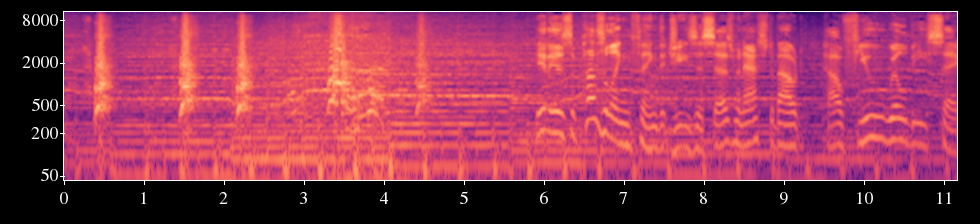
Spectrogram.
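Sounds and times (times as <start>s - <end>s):
dog barking sharply: 0.4s - 0.7s, 1.4s - 2.5s, 3.3s - 4.6s
speech: 5.9s - 11.1s.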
